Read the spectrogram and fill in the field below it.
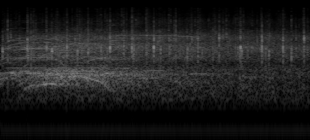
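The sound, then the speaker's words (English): A crowd claps and cheers loudly, dense applause with whoops and shouting voices on top, steady for a few seconds before gradually thinning out toward the end. “And being raised by a mother who would clap me up just like that if I opened the door for an old lady,”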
